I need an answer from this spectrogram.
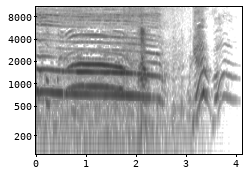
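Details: Pyredoodle puppy learning to howl by imitating a girl: a long steady howl gently rising then falling, followed by short yelping upward-bending whimpers at the end.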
